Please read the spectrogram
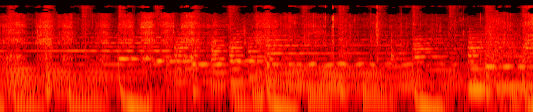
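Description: Emery nail file rasping back and forth across a natural fingernail, shaping its tip, over background music with a steady beat.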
